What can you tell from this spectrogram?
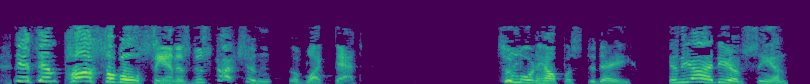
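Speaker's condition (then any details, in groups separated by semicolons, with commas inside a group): No condition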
